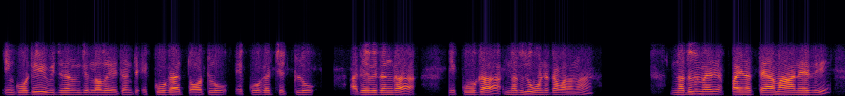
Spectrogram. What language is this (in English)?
Telugu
